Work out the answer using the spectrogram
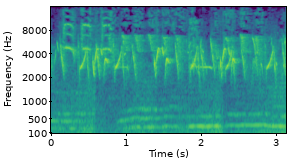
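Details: Cipoh kristal (common iora) in a song duel with a prinia, a tutor recording for training caged birds: dense, high, rapid whistled and chirping phrases overlap continuously, over steady low droning tones.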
